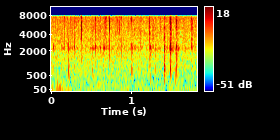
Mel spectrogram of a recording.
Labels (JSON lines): {"label": "ambient", "recorder": "HydroMoth"}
